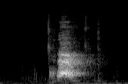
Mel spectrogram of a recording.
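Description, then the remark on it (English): A single sharp dog bark rings out, loud and abrupt, then quickly fades into silence. “And then the dog had to come in and ruin it.”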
